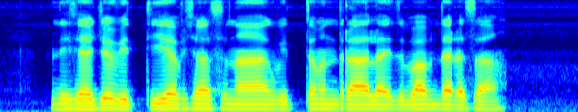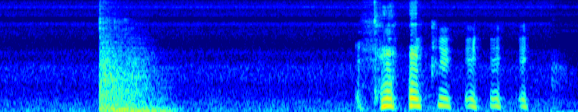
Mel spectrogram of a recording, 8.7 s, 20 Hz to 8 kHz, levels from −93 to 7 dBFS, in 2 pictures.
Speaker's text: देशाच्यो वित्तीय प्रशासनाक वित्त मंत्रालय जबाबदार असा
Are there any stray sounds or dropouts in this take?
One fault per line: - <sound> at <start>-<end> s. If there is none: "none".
- thud at 5.1-5.7 s
- laugh at 7.0-8.3 s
